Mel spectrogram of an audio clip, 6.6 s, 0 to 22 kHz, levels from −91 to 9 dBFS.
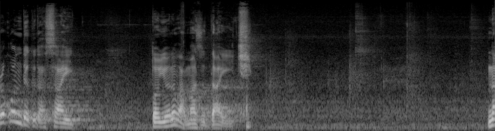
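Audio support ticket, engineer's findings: Audio missing between chunks, likely at a 3 s chunk boundary: a short piece, about 20 ms, dropped while one chunk closes and the next opens. Heard as a single abrupt skip at 4.67 s, both sides butted together with no gap.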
